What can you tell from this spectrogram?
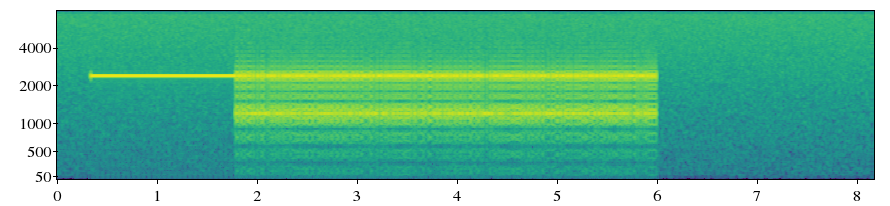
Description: Cassette data (Kansas City type), 300 baud, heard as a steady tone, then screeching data.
